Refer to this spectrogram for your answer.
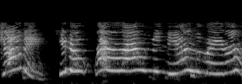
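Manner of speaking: piercing, shrill, very loud screaming. Recalling what they screamed while playing a game: retelling a scream. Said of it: "And so I started screaming".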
